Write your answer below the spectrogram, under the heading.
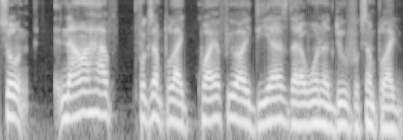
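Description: A man with a Mexican accent, fairly high pitch, ordinary pitch variation and a very fast pace. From Mexico. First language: Spanish. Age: 20s. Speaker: artist. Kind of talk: interview. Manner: enthusiastic.

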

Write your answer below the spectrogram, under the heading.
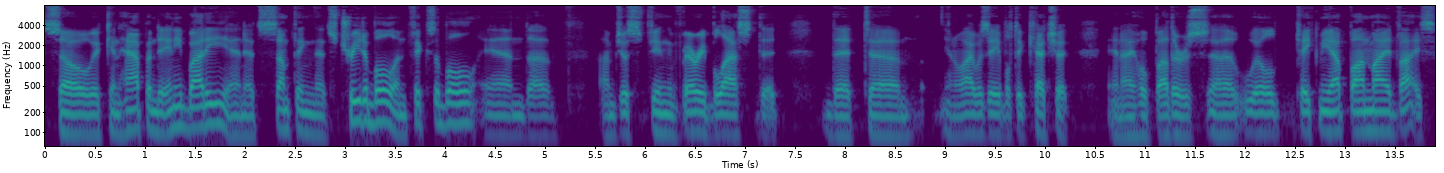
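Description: Speaking at a moderate pace with ordinary pitch variation, this voice comes through dry and close with no echo over a quiet background. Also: man, very deep, low pitch for a man. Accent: American. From Montana. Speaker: state attorney general. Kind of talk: interview.

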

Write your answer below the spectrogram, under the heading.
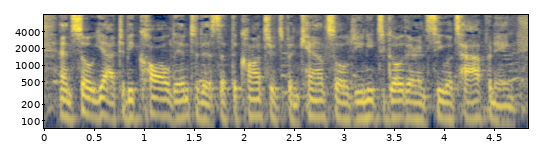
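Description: Very even loudness against noticeable background noise. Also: man. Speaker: news videographer. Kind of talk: casual recounting of stories. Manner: casual, rambling, filler words.

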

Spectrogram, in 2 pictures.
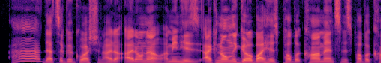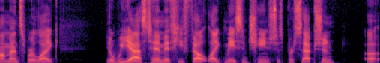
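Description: A plain, everyday voice: a man with an American accent, medium pitch and ordinary pitch variation, at a fairly quick pace in a very clean recording with a silent background. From Western Pennsylvania. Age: 30s. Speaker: sports reporter. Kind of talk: casual chat. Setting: studio.

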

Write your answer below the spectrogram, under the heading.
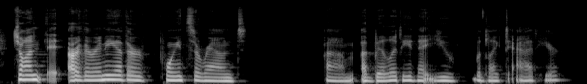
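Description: A woman with a plain, everyday voice speaks at medium pitch and a moderate pace with fairly even intonation, dry and close with no echo. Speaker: podcast host. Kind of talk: interview.

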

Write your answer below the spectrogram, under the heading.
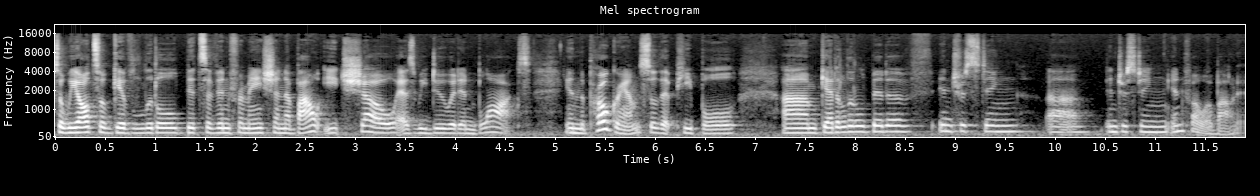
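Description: Her unremarkable speaking voice is fairly low in pitch, and the woman talks at a moderate pace with ordinary pitch variation. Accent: American. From Massachusetts, New Bedford. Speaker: theater company artistic director. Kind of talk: casual interview. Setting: studio.

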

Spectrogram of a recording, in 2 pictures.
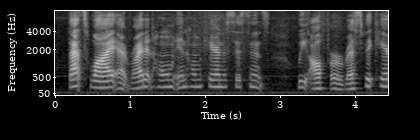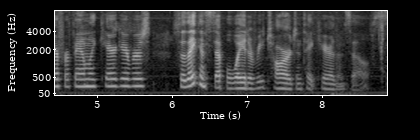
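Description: A woman in a Southern US accent, medium pitch, ordinary pitch variation, fairly quick pace, and big swings in loudness. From North Carolina. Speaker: home care operations director. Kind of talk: radio interview. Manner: hesitant, frequent ums.

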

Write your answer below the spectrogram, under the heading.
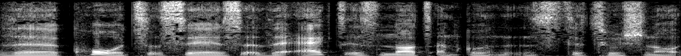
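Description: At a fairly slow pace, a man talks with a somewhat breathy, dark, mellow tone, medium pitch and fairly even intonation, the sound dry and close with no echo. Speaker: radio news presenter. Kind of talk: news broadcast. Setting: studio.

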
